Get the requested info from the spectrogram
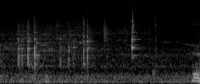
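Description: A handful of light clicks and ticks as a flexible silicone mold is peeled up off a plaster casting, most of them in the first half-second and a couple more later.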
